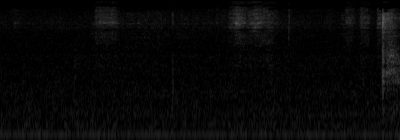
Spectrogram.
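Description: Pen writing on paper: a few faint short scratches as digits are written, over a low steady hum.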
